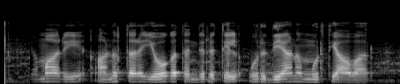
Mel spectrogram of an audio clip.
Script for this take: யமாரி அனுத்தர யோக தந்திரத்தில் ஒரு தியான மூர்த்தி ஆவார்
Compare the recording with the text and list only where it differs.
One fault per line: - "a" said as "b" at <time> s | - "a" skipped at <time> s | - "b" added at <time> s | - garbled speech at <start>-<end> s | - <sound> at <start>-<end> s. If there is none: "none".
none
